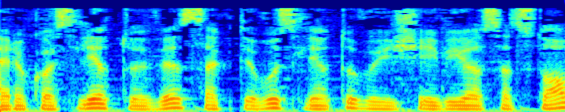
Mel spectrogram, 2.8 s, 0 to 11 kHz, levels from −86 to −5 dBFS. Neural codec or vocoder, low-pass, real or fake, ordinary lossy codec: none; 9.9 kHz; real; MP3, 32 kbps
